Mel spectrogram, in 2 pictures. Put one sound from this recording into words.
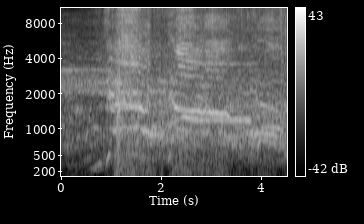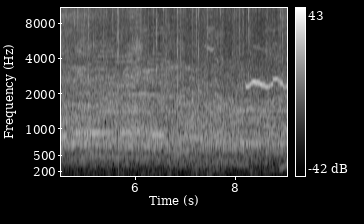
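A large crowd roars and cheers in excitement.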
